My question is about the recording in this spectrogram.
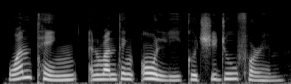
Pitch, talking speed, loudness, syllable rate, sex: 225 Hz, 225 wpm, -18 LUFS, 5.5 syllables/s, female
